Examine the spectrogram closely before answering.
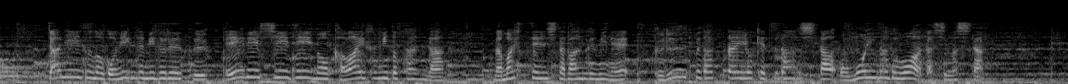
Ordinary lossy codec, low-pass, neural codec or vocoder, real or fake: none; 7.2 kHz; codec, 16 kHz, 4 kbps, FreqCodec, larger model; fake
